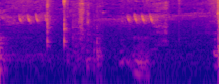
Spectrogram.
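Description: A bird chirping in the background: two short, high, rapid trills about a second apart. A few faint clicks come from the plastic pump controller and its wire being handled.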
